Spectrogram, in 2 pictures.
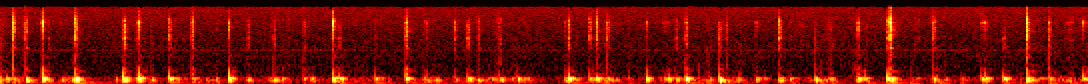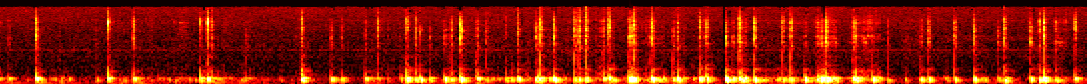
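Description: Long nails and fingertips of both hands tap rapidly across the hollow metal mesh grille of a black microphone. The taps land as a dense, irregular patter of short, dry clicks over a boomy low-mid thump, with almost no ring. The tapping grows busier and louder during the last few seconds.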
